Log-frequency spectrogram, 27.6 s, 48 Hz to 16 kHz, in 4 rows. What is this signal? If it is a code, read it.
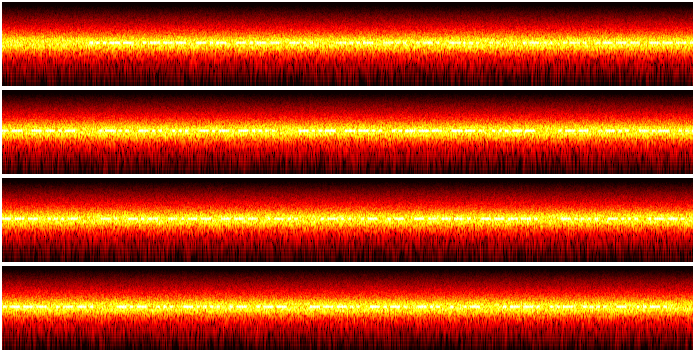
Morse code, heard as a keyed tone, machine-sent, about 36 wpm, 960 Hz, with heavy radio static and a narrow filter. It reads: 3JKYD XDRBI LRJ0Q LDSK6 XZ2G3 WLK2V NKYOL LAA99 6BPJP KS6AW 8CDEA PUHTF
